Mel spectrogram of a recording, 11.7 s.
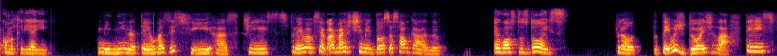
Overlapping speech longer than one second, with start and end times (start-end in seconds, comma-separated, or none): none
